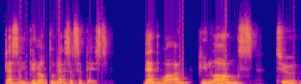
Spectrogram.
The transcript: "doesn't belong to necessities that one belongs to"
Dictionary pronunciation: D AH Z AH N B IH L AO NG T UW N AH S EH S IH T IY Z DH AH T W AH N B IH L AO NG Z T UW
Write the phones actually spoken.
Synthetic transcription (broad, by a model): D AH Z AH N B IH L AO NG T UW N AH S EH S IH T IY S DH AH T W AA N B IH L AO NG S T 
